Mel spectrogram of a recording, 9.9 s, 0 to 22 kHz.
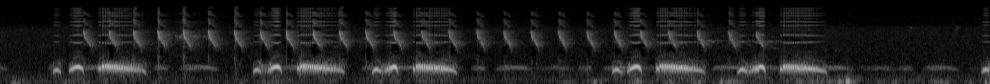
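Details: Spotted dove used as a decoy for trapping at Mương Điều, Đầm Dơi, Cà Mau, 12 March 2019: short paired notes then a longer falling coo, phrases repeated, with rapid high chirping from another bird overhead.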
